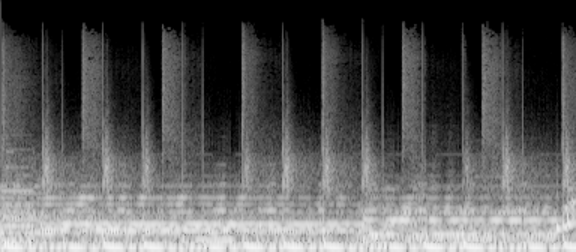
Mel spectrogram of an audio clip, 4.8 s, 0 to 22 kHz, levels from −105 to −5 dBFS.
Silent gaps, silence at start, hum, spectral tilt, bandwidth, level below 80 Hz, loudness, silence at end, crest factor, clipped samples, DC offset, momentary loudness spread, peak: none; 0 s; none; -9 dB/octave; 7.8 kHz; -16 dBFS; -17 LUFS; 0 s; 12 dB; under 0.1%; under 0.1%; 2 LU; -2 dBFS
